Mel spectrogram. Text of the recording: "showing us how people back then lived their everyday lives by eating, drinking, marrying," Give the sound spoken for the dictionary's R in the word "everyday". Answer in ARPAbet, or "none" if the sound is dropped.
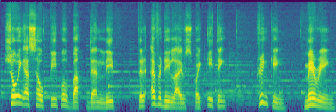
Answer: none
